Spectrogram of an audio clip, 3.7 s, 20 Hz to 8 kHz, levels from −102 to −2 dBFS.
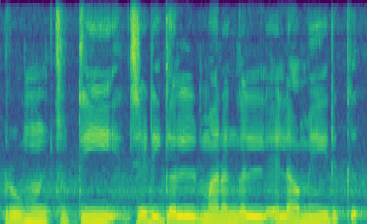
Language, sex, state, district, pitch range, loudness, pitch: Tamil, female, Tamil Nadu, Chennai, 160-175 Hz, -11 LUFS, 165 Hz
